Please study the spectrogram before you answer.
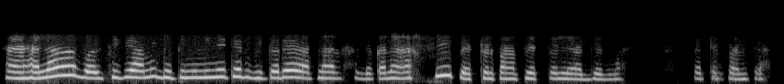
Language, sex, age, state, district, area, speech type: Bengali, female, 45-60, West Bengal, Dakshin Dinajpur, urban, conversation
